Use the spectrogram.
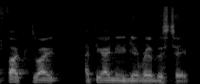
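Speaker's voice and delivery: a nervous mumble to himself, rushed; muttered worry. Retold or imitated. Alone with the tape, muttering fast and low. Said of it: "Just like".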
